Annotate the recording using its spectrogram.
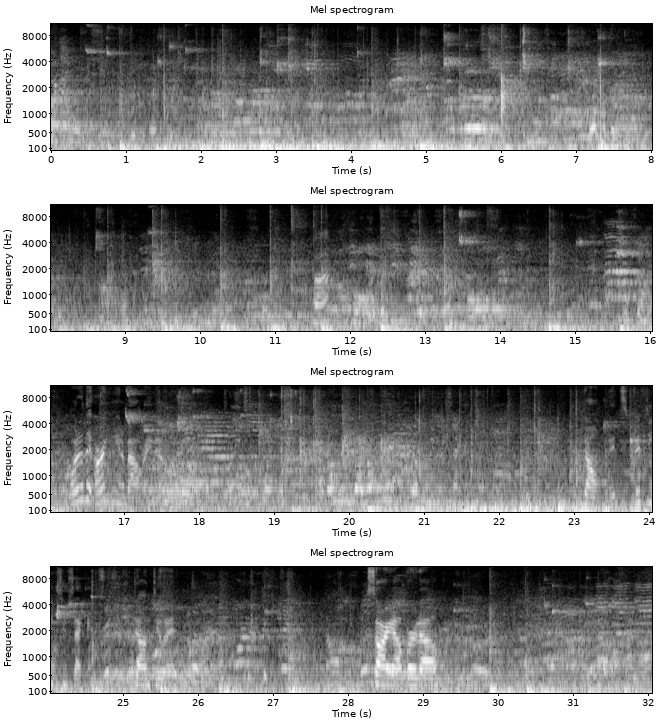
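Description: A basketball bouncing on a hardwood gym court during play, with repeated sharp bounces throughout. Indistinct voices of players and spectators carry in the gym.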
